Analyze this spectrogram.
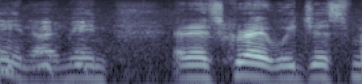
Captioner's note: laughs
